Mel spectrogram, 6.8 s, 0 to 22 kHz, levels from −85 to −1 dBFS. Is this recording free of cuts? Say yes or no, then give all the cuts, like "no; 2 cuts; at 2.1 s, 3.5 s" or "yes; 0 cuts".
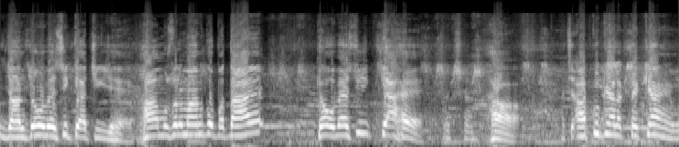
no; 1 cut; at 1.3 s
